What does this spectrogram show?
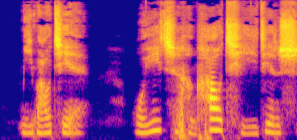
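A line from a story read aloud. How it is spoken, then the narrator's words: Quiet question. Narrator (Chinese): 玉妮小声的问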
